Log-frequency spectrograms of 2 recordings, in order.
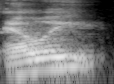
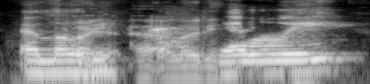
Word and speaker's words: Elodie: because when I think her name is Ellie, is that how you pronounce it? Elodie. Elodie. Finally made it out.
